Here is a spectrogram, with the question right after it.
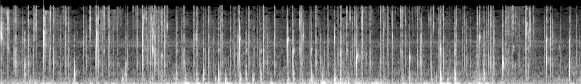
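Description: A black, hand-sized, hollow-backed plastic paddle hairbrush, held beside the microphone, is tapped repeatedly with long acrylic nails. The result is a rapid, uneven stream of sharp, dry clicks with bright, crackly highs, a hollow low knock and no ring after each tap.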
